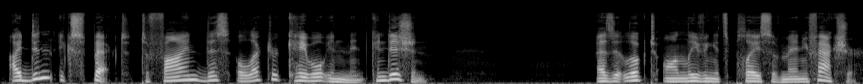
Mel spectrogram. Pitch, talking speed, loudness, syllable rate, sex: 155 Hz, 140 wpm, -19 LUFS, 4.9 syllables/s, male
